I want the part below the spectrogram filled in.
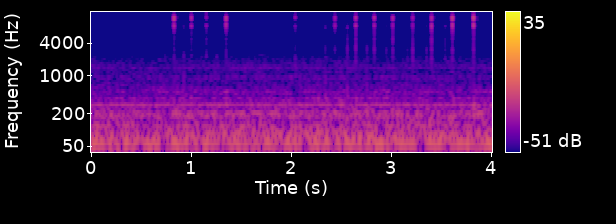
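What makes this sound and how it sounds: Long painted nails tap and scratch the embossed quilted front panel near the top of a closed, cream quilted faux leather handbag. Quiet, sharp, bright clicks and scratches come in an irregular patter over a soft, steady low rumble. Each tap dies away almost instantly.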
